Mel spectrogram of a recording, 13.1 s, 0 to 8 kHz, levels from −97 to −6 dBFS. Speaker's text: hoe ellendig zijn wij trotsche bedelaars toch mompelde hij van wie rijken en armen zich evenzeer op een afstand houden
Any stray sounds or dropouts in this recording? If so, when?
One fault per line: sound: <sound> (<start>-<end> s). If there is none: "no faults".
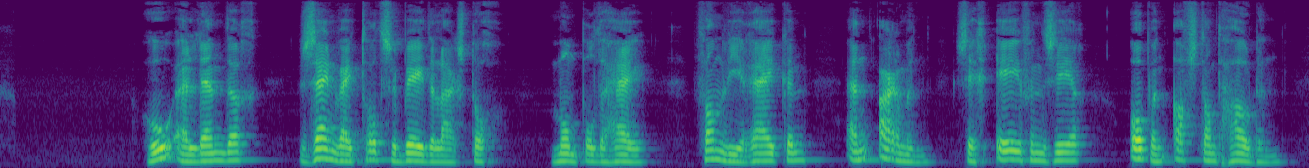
no faults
